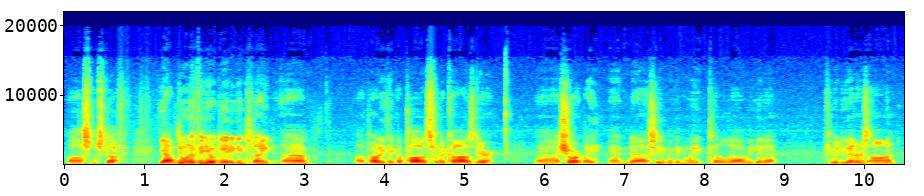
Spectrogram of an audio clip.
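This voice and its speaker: A man's voice: medium pitch, level tone. Man chatting casually over noisy radio hiss. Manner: halting, laid-back, uses radio jargon. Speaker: amateur CB radio hobbyist. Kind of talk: casual radio chat and demo narration. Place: indoor desk beside CB radio sets. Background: radio static and room noise.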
